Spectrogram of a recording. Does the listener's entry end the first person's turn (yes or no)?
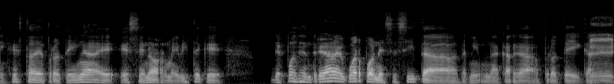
yes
